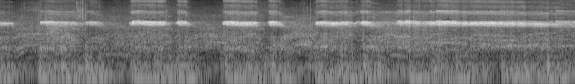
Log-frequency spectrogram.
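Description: Large taiko drums beating inside a row of Niihama taikodai drum floats, under the voices of the bearers and crowd. A shrill whistle-like tone sounds in short blasts, then is held long from about six seconds in.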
